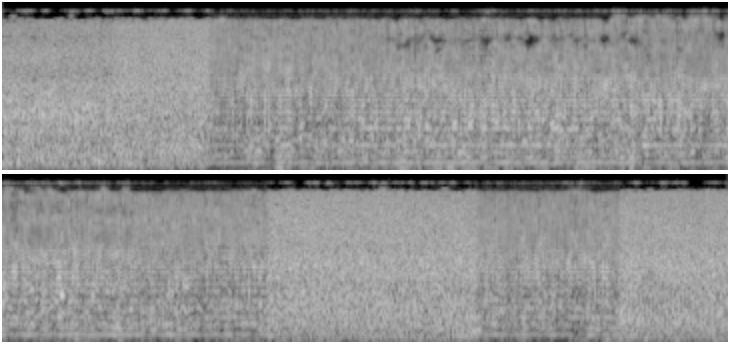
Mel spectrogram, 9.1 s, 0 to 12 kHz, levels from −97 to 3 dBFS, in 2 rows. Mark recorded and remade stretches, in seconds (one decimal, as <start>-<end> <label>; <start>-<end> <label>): 0.0-1.3 recorded; 1.3-6.2 remade; 6.2-7.5 recorded; 7.5-8.4 remade; 8.4-9.1 recorded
